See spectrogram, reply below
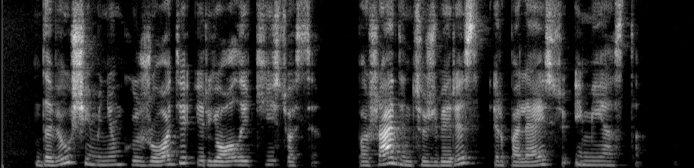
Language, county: Lithuanian, Kaunas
